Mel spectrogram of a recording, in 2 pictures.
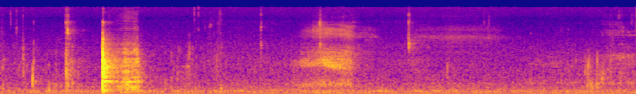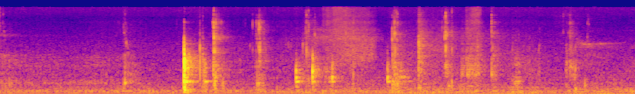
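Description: Porcelain cups clink and clatter on a wooden tray.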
